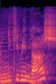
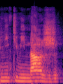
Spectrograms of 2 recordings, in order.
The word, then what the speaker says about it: Nicki Minaj: Bo Nicki Minaj przesadza. I tak, wymawia się Nicki Minaj, a nie Nicki Minaj.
